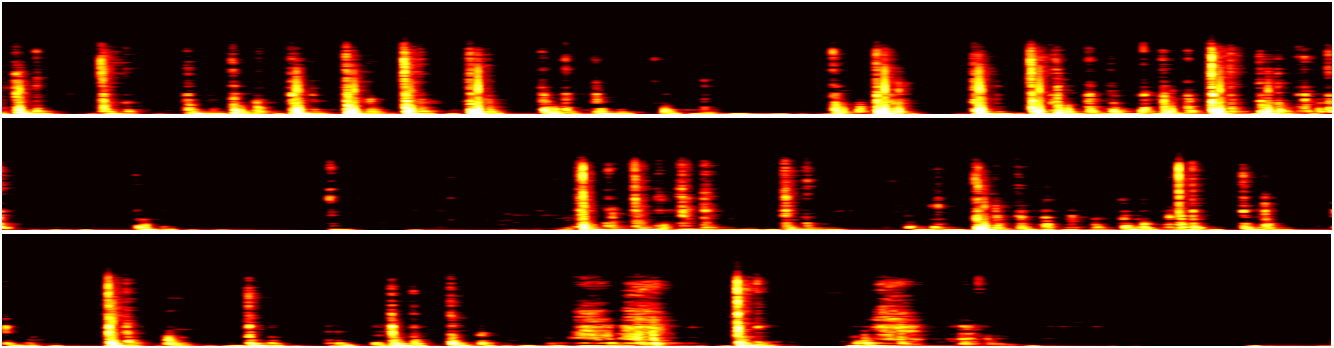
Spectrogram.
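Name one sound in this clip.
Keys on a keyboard click rapidly as someone types.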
